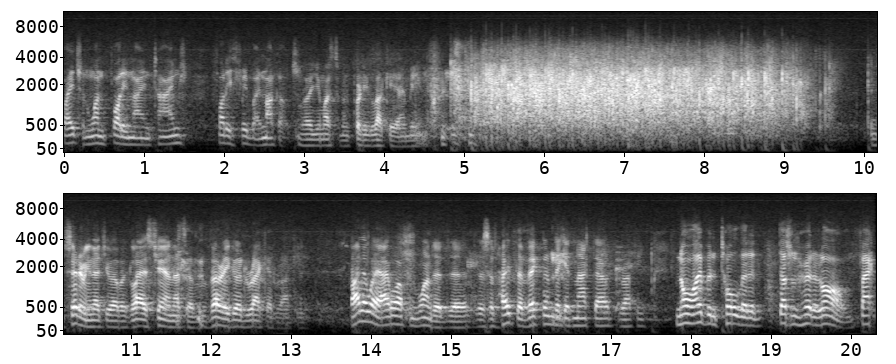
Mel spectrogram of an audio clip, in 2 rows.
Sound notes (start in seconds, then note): 4.6 applause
